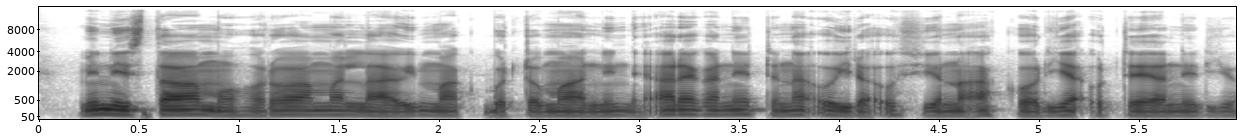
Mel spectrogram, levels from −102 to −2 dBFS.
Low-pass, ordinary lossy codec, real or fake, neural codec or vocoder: 14.4 kHz; none; real; none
